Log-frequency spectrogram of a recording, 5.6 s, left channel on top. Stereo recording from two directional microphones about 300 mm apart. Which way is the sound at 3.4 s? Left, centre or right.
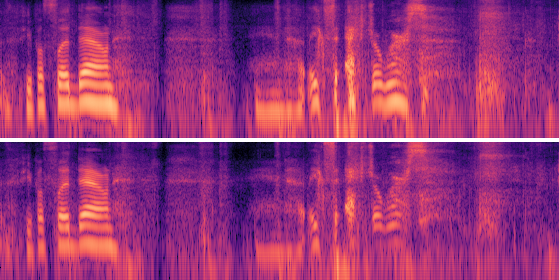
Left.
